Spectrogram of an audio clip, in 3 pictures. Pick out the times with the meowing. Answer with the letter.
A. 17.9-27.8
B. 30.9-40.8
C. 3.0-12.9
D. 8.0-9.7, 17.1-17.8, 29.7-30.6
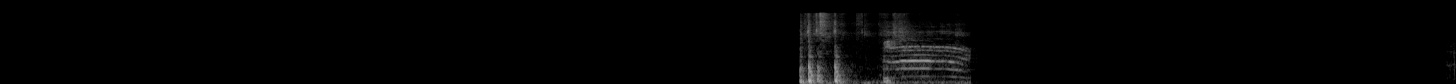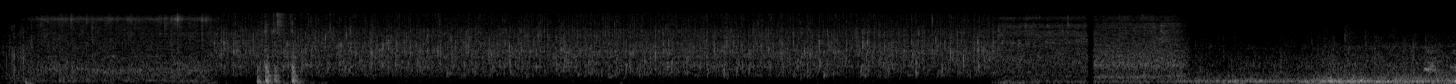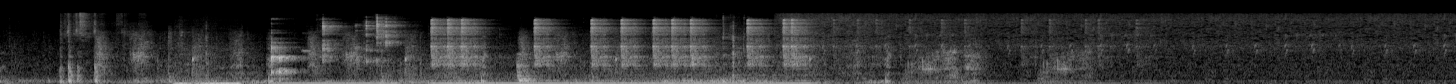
D.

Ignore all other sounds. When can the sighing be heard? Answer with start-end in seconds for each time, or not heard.
not heard.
